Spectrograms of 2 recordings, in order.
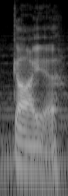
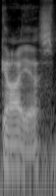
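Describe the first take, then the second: First: The name ends without any S sound. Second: The name ends with an audible S sound. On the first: The speaker calls it right. "but it's Gaia" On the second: The speaker calls it wrong. "So I always pronounce it Gaius"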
